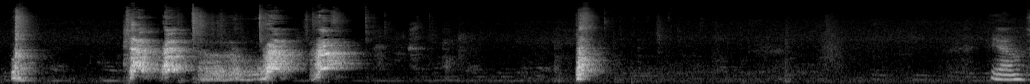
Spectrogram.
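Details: Female puppy Sophie yapping at herself in the mirror, a quick cluster of five or six harsh barks, then a single bark after a pause and a final short yip. A person talks quietly in the background.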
